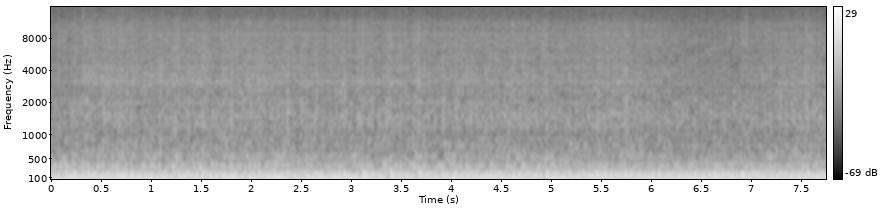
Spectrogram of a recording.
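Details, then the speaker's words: BMW E30 first start-up after exhaust manifold install, open headers with no other exhaust, burble tune: very loud raw deep idle, steady even pulse, no knocks or misses; healthy six, open header exhaust idle. "So as you can see, it's incredibly loud due to the fact that I'm running open headers. There's no exhaust on this car right now besides the headers."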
